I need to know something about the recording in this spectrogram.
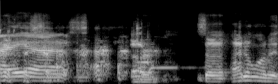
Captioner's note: laughing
